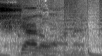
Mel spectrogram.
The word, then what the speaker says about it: Shadowon: and in case you didn't know how to pronounce the one world it's Shadow honor okay now that I got that out of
